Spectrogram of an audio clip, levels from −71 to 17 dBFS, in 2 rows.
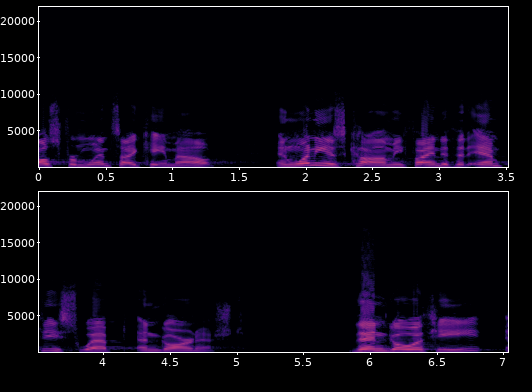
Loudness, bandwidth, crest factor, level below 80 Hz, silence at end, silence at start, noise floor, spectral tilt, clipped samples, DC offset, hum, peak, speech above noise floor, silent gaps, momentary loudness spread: -33 LUFS; 17 kHz; 16 dB; -80 dBFS; 0.2 s; 0 s; -77 dBFS; -2 dB/octave; under 0.1%; under 0.1%; none; -18 dBFS; 43 dB; none; 11 LU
